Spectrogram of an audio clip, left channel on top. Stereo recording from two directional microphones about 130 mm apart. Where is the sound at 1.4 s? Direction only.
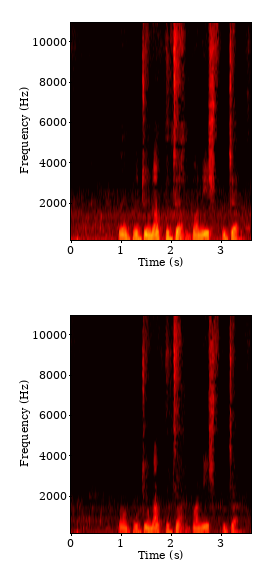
15° left (ahead or behind).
